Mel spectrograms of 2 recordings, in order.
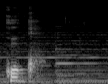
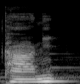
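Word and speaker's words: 谷: Y para decir, no, para pronunciar, onyomi pronuncia kok, kok, ku. Y también ya, ya. Kunyomi pronuncia tani, tani.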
